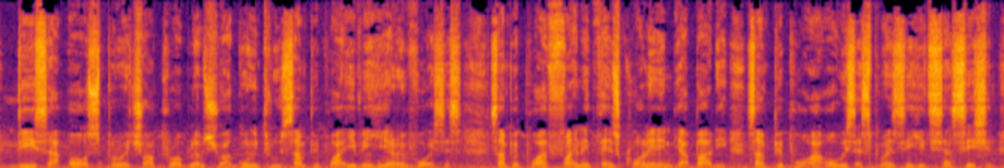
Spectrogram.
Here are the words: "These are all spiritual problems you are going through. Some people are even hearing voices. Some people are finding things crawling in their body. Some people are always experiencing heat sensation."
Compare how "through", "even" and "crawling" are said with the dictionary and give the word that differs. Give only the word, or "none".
crawling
